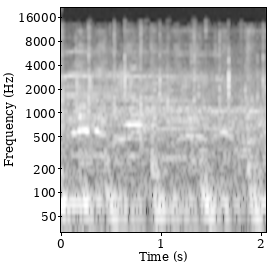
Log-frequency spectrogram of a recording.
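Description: Outdoor parade crowd sound: music with a deep repeating bass beat, mixed with the voices and calls of people lining the street.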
